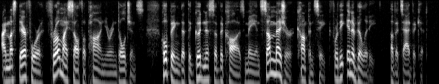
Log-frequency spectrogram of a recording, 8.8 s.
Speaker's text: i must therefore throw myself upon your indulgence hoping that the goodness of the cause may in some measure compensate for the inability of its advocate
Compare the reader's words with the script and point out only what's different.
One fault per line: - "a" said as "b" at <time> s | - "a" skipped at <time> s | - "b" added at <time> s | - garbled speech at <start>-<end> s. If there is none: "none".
none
